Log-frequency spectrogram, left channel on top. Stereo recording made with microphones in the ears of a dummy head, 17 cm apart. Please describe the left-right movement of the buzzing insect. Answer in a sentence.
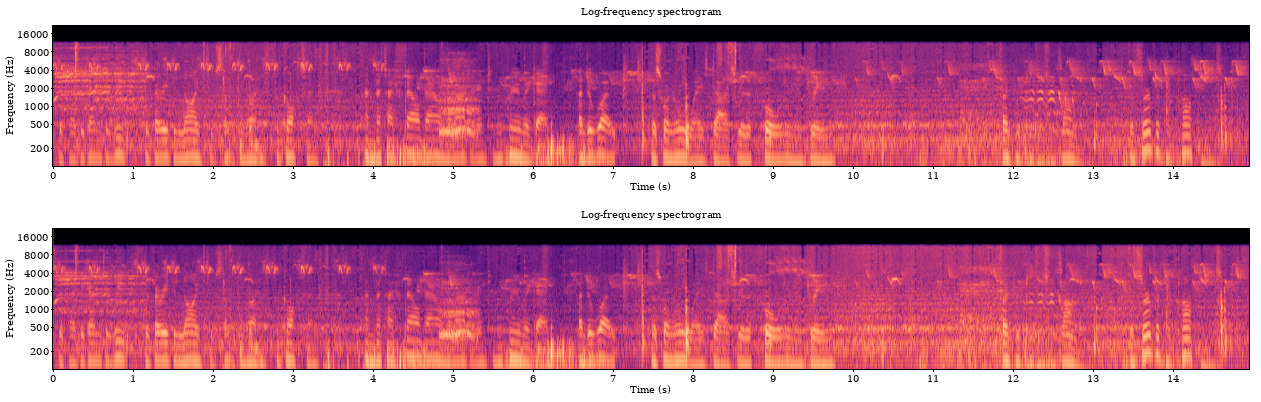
In this clip you hear the buzzing insect travel towards the right.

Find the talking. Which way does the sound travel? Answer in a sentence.
You can hear the talking move from right to left and back again.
